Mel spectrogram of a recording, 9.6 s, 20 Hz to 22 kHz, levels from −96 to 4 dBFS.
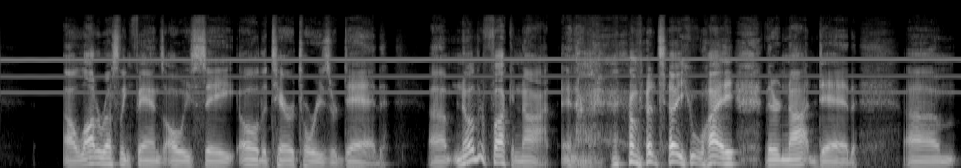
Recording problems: high-pitched whine; noticeable; throughout; 5 kHz, 15 dB below the speech

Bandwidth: 14.5 kHz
